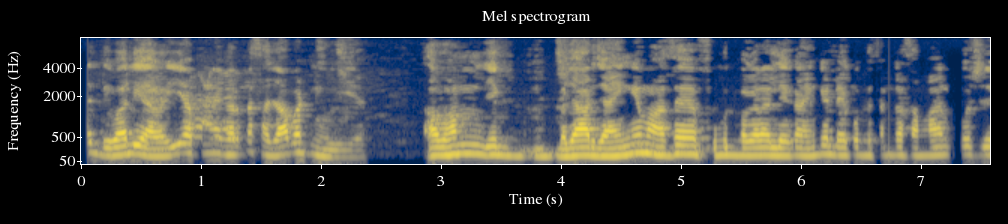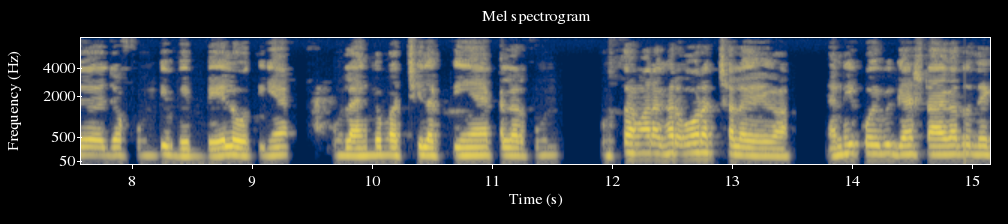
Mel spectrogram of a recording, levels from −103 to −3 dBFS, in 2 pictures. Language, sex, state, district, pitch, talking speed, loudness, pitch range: Hindi, male, Uttar Pradesh, Jyotiba Phule Nagar, 145 Hz, 220 wpm, -17 LUFS, 140-160 Hz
